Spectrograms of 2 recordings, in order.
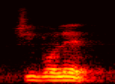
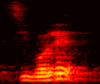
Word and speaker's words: Shibolet: Si él respondía, no, entonces le decían, ahora pues di Shibolet. Y él decía, Sibolet, porque no podía pronunciar de aquella suerte.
